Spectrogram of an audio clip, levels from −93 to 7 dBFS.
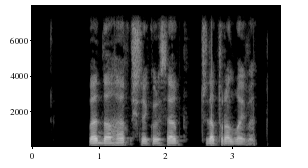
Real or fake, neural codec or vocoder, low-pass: fake; vocoder, 44.1 kHz, 128 mel bands every 512 samples, BigVGAN v2; 7.2 kHz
